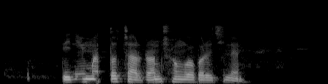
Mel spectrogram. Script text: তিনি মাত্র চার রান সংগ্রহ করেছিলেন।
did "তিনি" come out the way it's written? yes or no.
yes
